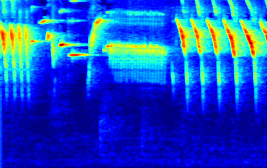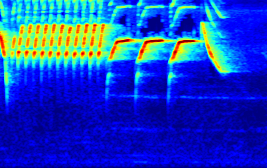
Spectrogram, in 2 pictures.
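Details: Spanish Timbrado canary song for training: trills and whistled glides give way to fast descending chirps, a bright rolling trill, and three upslurred whistles before silence.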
